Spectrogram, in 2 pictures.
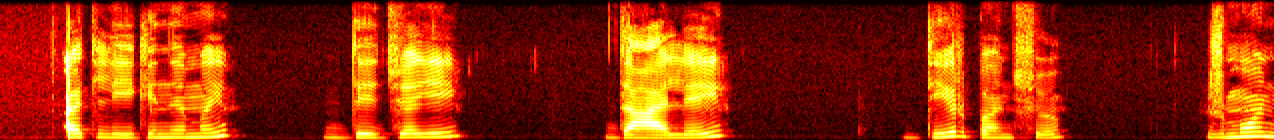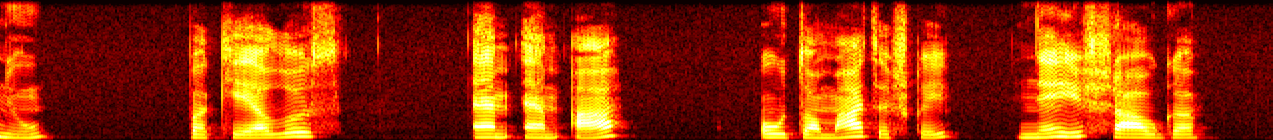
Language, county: Lithuanian, Vilnius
